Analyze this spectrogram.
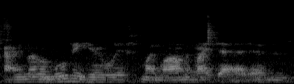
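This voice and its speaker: A man's voice: fairly low pitch, level tone, a little fast, fairly bright tone, slight background noise. A middle-aged man from Puerto Rico tells his story in an easy, reflective way, as a guest on an interview show. He speaks outdoors in the city. The sound is roomy, with faint ambience behind him. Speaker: salsa singer, guest. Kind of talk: casual interview.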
